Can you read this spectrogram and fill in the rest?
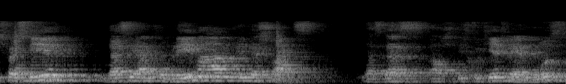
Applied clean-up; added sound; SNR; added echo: neural separator model SepFormer DNS4.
